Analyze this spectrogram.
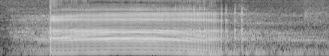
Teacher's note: Hamzah itu keluar dari halku dari tenggorokan Bapak Ibu.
